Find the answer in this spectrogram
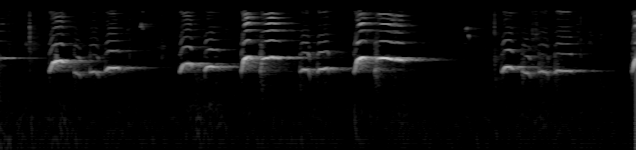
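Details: Pet cockatiel singing indoors: clear two-part whistles, each starting high and dropping to a lower held tone, repeated in a loose pattern with short pauses.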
